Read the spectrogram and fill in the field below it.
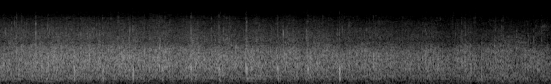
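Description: Sustained, dense audience applause at a green hydrogen conference, steady and loud throughout for a round of clapping honoring the Prime Minister of India, with no voices over it.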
